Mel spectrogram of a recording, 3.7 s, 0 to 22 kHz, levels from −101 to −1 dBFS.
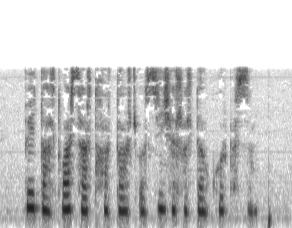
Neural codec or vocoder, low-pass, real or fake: none; 7.2 kHz; real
